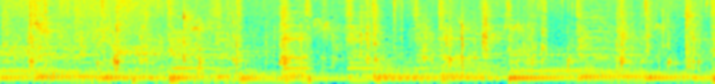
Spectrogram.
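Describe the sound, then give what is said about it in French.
Heavy hooves clip-clop steadily on a hard surface, draft horses pulling the Radio Roulotte caravan at an even pace, with a brief whinny and continuous low rumbling underneath. “on veut faire de la radio dans une roulotte tirée par des chevaux de trait.”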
